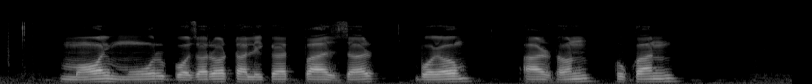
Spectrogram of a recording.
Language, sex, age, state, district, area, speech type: Assamese, male, 30-45, Assam, Nagaon, rural, read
